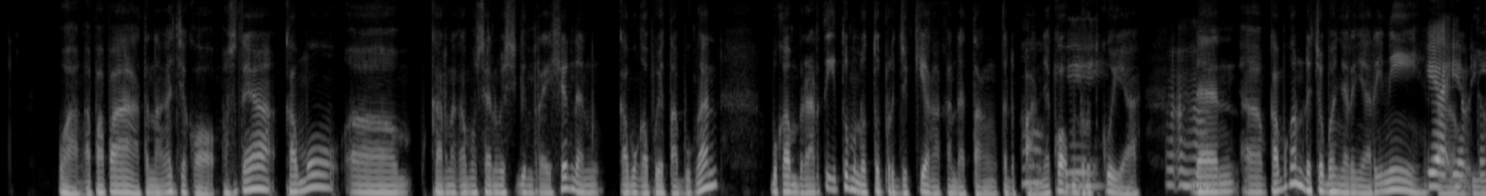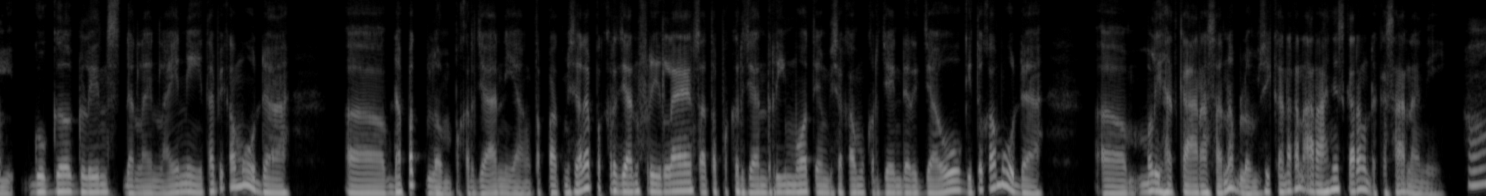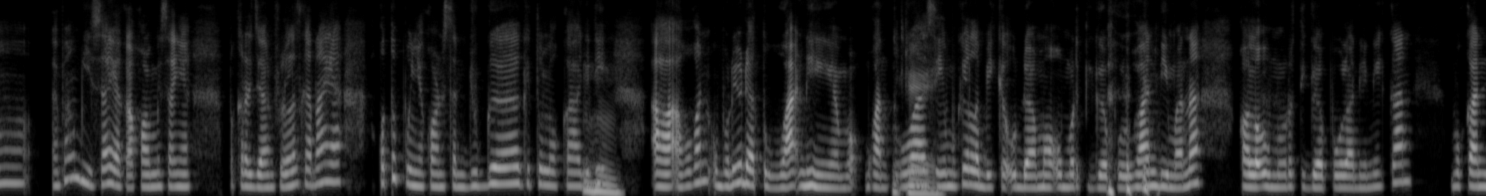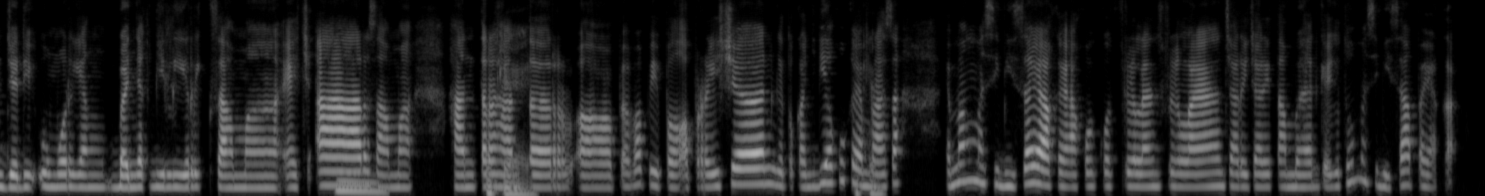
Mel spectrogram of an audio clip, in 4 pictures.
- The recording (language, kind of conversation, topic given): Indonesian, advice, Bagaimana perasaan Anda setelah kehilangan pekerjaan dan takut menghadapi masa depan?
- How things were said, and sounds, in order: tapping; in English: "sandwich generation"; in English: "freelance"; in English: "freelance?"; in English: "concern"; laugh; in English: "HR"; in English: "hunter-hunter"; in English: "people operation"; in English: "freelance-freelance"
